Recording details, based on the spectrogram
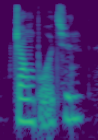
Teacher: But that's a 121 name because it's Zhang Bo 3 to 5, pitch level 3 to 5. That's tone 2, and Jun, that's first tone.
